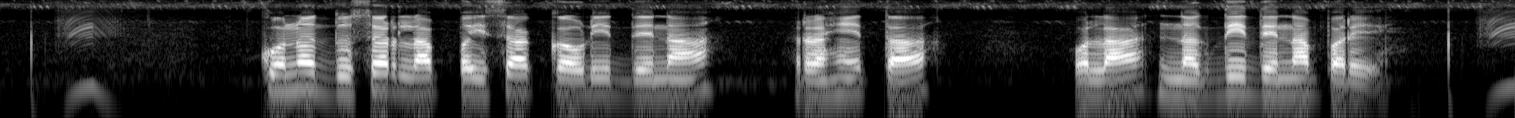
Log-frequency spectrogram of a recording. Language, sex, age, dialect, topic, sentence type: Chhattisgarhi, male, 31-35, Northern/Bhandar, banking, statement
